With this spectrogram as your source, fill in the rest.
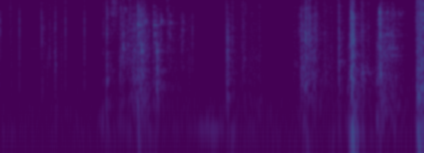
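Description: A lock pick clicks and scrapes inside a padlock.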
